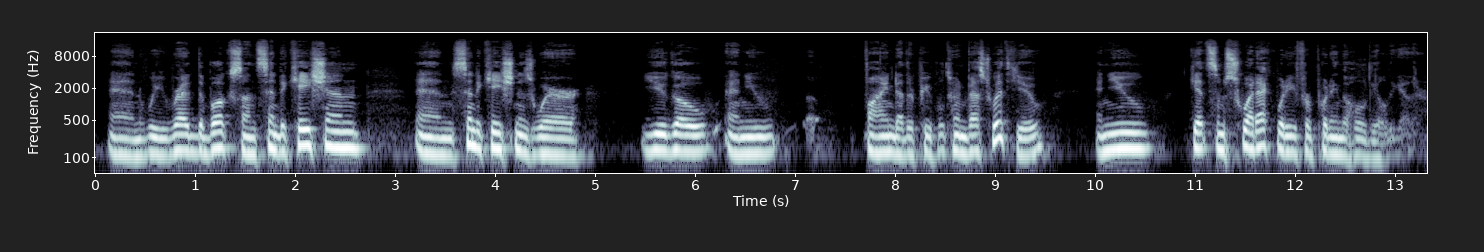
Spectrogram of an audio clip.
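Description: A man talks at a moderate pace in a normal speaking voice, medium in pitch with ordinary variation. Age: 60s. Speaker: real estate investor. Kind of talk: interview.

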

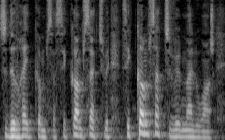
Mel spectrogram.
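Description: A man speaks in a Quebec accent. His voice is somewhat breathy, with ordinary pitch variation. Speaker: worship leader and musician. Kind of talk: panel discussion. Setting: stage with audience.

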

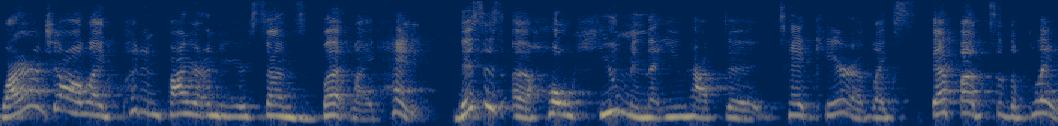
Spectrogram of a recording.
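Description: This woman's voice is high-pitched, with lively intonation. She talks at a fairly quick pace. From Texas, Dallas. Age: 20s. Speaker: single moms community founder. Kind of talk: casual chat.

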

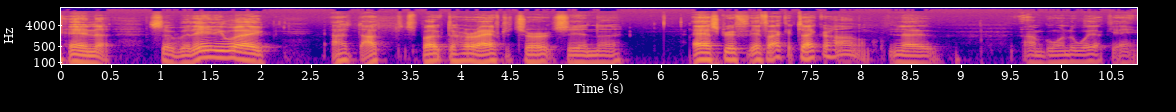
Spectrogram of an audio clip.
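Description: A man with a North Carolina accent speaks at a fairly slow pace and a medium pitch. He leaves long pauses often. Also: ordinary pitch variation, big swings in loudness. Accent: Southern US, North Carolina. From North Carolina, China Grove. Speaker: church member sharing testimony. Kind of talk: testimony. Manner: halting.

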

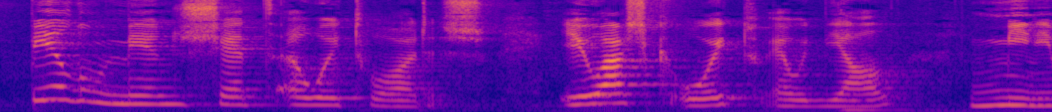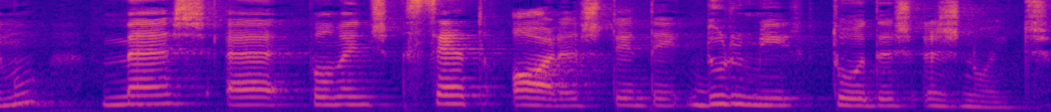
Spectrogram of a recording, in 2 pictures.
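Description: A woman speaks at a very slow pace with a European Portuguese accent. Her pitch sits in the medium range, with ordinary variation. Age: 30s. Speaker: podcast host. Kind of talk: casual advice talk.

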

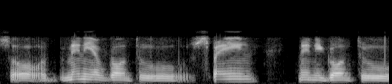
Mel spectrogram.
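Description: Very slow in pace, a man speaks at a fairly low pitch with ordinary pitch variation. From Venezuela. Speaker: journalist and political analyst. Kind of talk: interview.

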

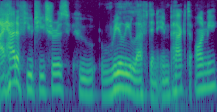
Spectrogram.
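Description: A man with an American accent talks in an unremarkable speaking voice with ordinary pitch variation. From Silicon Valley, California. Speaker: author and entrepreneur. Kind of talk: casual interview chat.

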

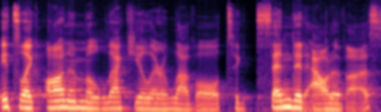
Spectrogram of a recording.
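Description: Fairly even intonation in an American accent. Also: woman. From New Jersey. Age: 40s. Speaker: poet and writer. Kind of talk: casual interview. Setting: in-person recording.

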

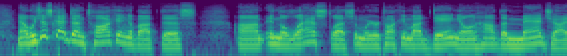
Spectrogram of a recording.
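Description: The recording is very clean, its background silent. A man talks at a moderate pace. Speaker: Bible teacher and podcast host. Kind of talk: teaching lecture on Bible prophecy. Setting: recorded standing up. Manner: animated, not monotone, varied voice; excitable, enthusiastic.

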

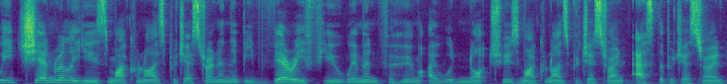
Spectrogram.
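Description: In an Australian accent, a woman with a very deep, low pitch talks at a very fast pace with hardly any pauses and fairly even intonation, on a very clean recording with a silent background. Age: 50s. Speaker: general practitioner. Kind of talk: interview.

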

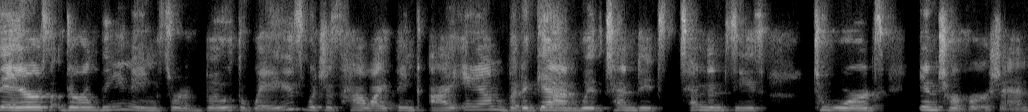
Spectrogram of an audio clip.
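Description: In a normal speaking voice, a woman talks at a moderate pace, her fairly high pitch following a fairly even intonation. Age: 40s. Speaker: diversity and inclusion strategist, lawyer. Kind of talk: interview conversation.

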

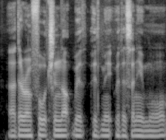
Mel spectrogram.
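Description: In a West Midlands accent, a man talks with a very deep, low pitch on a very clean recording with a silent background. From England, West Midlands (Dudley). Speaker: photographer and educator. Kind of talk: interview. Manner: halting.

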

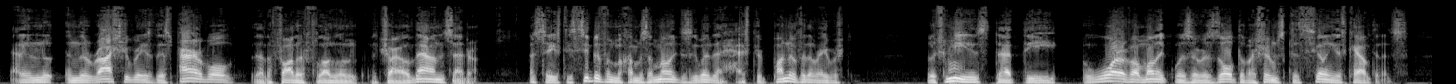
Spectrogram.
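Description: In an ordinary speaking voice, a man talks at a fairly quick pace with a fairly low pitch and lively intonation. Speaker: Torah teacher. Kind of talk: lecture.

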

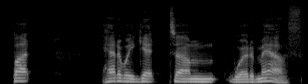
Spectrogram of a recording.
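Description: A man with an Australian accent speaks at a fairly slow pace and medium pitch. His pitch varies normally, and the sound is dry and close with no echo. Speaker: marketing expert, author. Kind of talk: casual interview. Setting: video call.

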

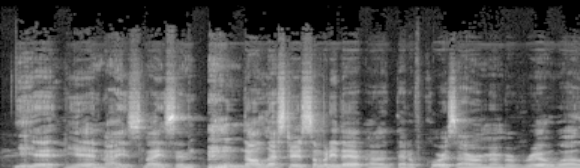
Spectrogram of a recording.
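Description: A man speaks at a fairly quick pace with an American accent, his pitch very deep and low. Noticeable background noise runs under his voice. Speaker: podcast host. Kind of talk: casual interview chat.

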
